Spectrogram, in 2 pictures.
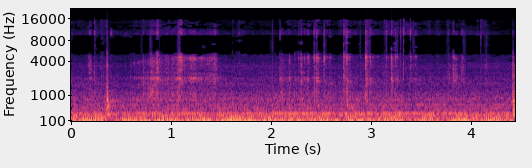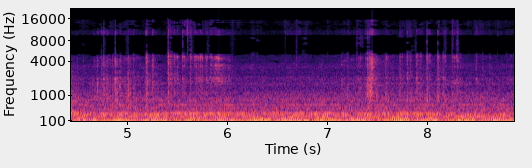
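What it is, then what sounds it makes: Bar soap shaved with a knife. A metal kitchen knife shaves and scrapes crunchy flakes off a solid, hand-sized teal soap bar held in hands with long painted nails. Crisp, brittle scraping crackles repeat throughout over a steady, heavy low-frequency rumble.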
